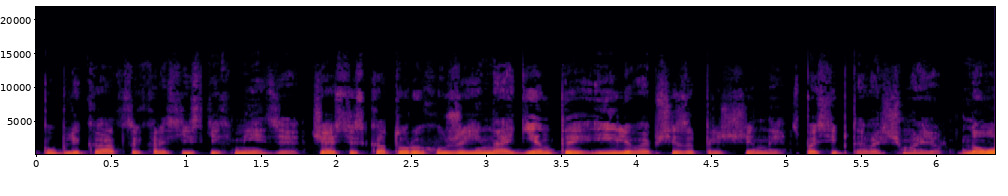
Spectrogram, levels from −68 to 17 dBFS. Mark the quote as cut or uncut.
uncut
